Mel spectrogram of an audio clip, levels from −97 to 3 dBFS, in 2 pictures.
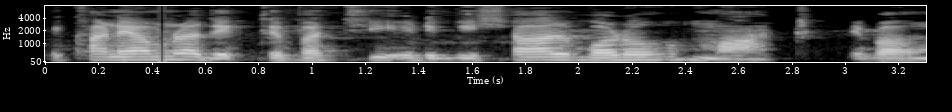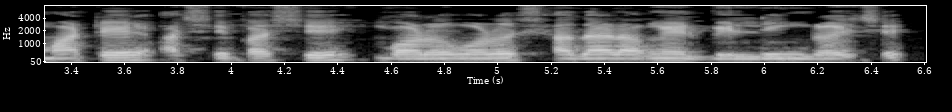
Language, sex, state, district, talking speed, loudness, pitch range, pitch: Bengali, male, West Bengal, Jhargram, 155 wpm, -21 LUFS, 110-130 Hz, 115 Hz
